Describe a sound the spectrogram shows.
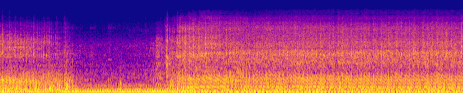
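A small saw engine drones loudly nearby, then revs higher.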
